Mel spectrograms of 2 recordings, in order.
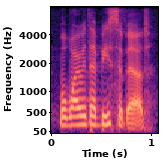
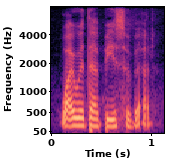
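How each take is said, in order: First: It sounds judgmental and shaming. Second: It sounds genuinely curious and open.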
